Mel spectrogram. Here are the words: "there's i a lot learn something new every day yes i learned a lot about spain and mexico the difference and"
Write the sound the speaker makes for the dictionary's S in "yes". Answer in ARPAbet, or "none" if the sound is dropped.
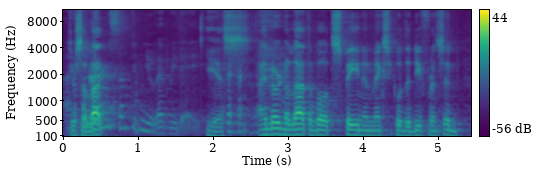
S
